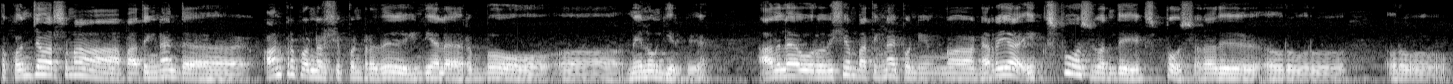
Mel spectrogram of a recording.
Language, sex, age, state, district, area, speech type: Tamil, male, 45-60, Tamil Nadu, Erode, urban, spontaneous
